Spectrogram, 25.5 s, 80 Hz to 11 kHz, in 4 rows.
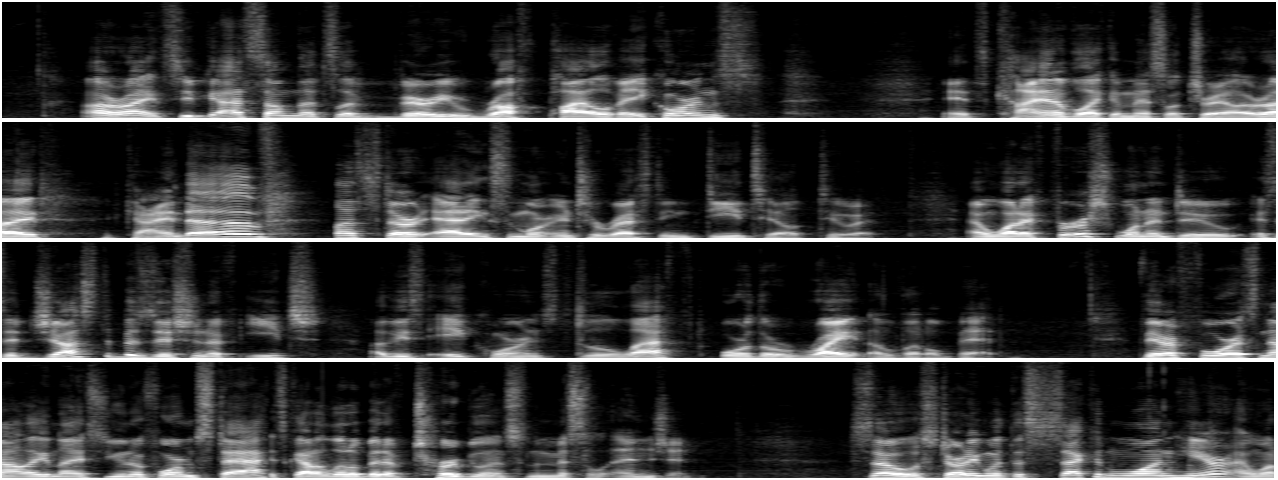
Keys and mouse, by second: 1.6-6.9 middle drag, 8.1-9.1 middle drag, 9.9-10.3 middle drag, 11.6 middle click.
